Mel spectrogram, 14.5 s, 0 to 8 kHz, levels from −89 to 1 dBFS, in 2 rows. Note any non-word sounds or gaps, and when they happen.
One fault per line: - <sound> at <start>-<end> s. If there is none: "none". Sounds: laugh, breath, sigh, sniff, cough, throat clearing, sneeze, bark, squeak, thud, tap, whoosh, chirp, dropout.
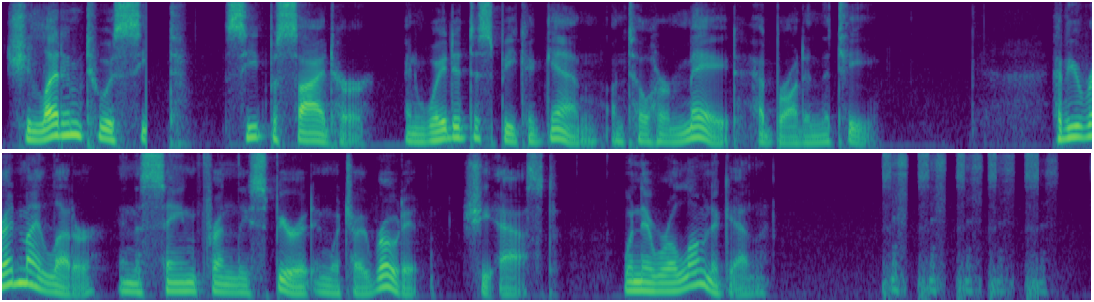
- dropout at 1.0-1.1 s
- laugh at 13.1-14.3 s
